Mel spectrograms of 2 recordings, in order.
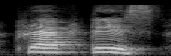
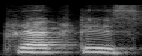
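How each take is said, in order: Both takes have the same delivery.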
